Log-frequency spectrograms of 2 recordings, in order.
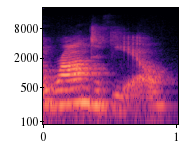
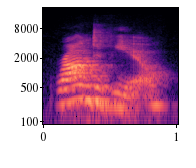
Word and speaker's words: rendezvous: round of view it's actually rendezvous here the z is silent and the s here z and s are silent rendezvous our next word is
